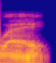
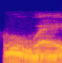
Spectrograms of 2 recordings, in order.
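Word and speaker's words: wu wei: most the most important one is called way and of course it's spelled w-u-d-w-e-i so of course you would think is who way but oh France go away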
